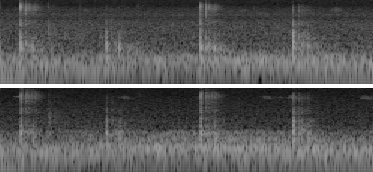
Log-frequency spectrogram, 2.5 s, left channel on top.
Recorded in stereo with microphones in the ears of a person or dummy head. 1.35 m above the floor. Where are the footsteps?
50° left (ahead or behind), 3 m; by 2.2 s 20° left (ahead or behind), 3 m.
